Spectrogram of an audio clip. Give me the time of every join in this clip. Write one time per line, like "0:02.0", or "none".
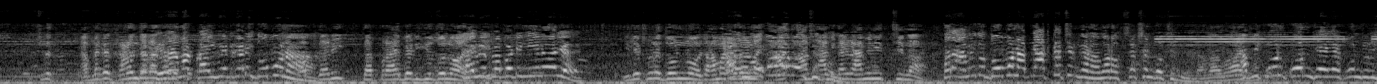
none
